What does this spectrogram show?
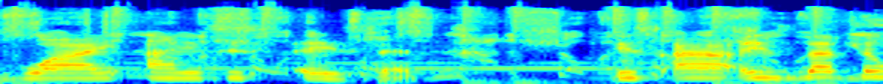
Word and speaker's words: Isis: something why did you choose your name why isis is it is that the way you pronounce it that right yes yes well i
